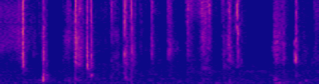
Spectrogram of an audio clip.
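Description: Stack of cardboard baseball cards flipped through by hand: a quick run of dry clicks and short slides as the card edges snap past one another, mostly high in pitch.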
